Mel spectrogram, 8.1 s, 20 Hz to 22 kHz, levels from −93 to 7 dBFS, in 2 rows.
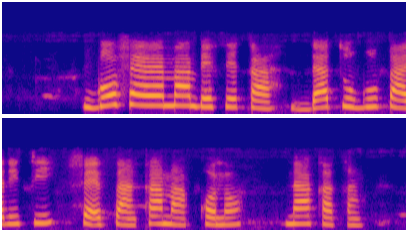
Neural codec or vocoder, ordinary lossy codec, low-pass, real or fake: autoencoder, 48 kHz, 32 numbers a frame, DAC-VAE, trained on Japanese speech; Opus, 16 kbps; 7.2 kHz; fake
